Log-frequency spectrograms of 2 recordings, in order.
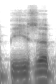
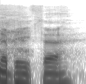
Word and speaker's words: Ibiza: to say it's an Ibiza yeah so you pronounce the Z like a th that's interesting yeah did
